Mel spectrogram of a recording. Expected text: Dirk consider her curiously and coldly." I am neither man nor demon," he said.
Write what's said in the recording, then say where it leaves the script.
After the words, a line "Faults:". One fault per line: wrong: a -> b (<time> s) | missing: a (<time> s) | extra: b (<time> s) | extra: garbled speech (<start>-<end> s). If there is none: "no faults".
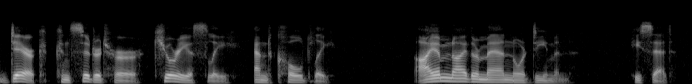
Dirk considered her curiously and coldly." I am neither man nor demon," he said.
Faults:
wrong: consider -> considered (0.6 s)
